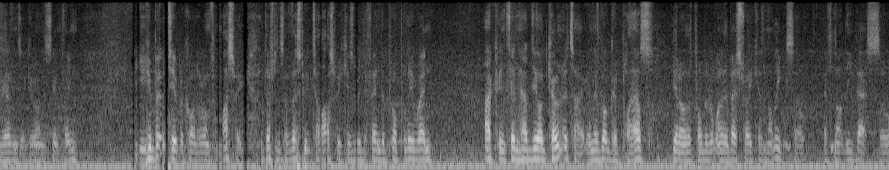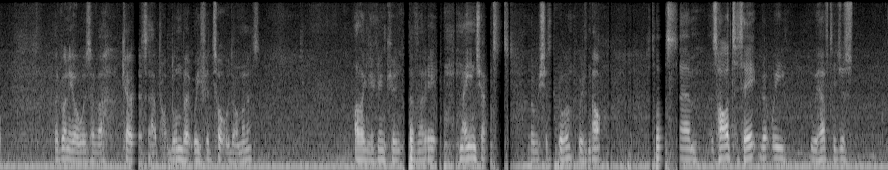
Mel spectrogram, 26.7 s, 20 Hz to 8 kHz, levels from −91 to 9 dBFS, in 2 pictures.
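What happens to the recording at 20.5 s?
At 20.5 s the audio is in the middle of a stretch of repeated packet loss (robotic sound) running from 19.39 s to 23.55 s. Audio packets kept arriving late or not at all, and each hole was patched by extending the sound just before it. The holes are short, the longest about 136 ms, but they come in a rapid run of about two dozen. Together they cover roughly a quarter of the stretch, so the audio turns choppy, with pieces dropped out.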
